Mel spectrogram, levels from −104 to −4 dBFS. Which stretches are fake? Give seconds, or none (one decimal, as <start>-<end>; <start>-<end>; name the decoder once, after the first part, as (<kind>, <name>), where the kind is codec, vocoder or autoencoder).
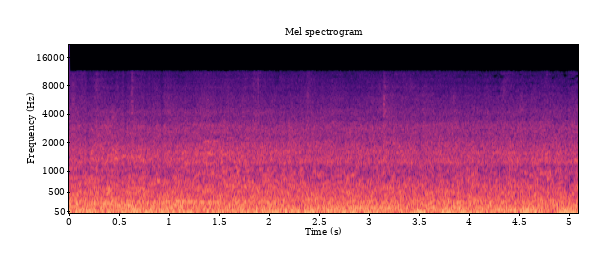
0.0-1.2 (vocoder, Vocos); 2.0-5.1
